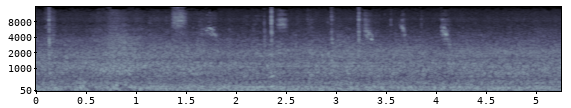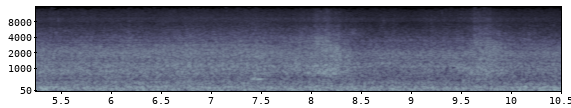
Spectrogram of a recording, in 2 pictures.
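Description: Steady rush of wind and road noise from a car driving with its windows open, the wind buffeting the microphone at the open window.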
